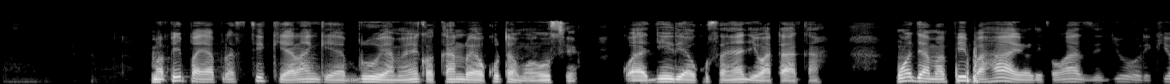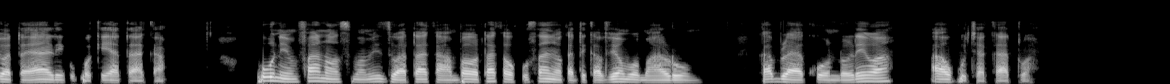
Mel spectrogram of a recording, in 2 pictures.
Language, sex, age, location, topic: Swahili, male, 25-35, Dar es Salaam, government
